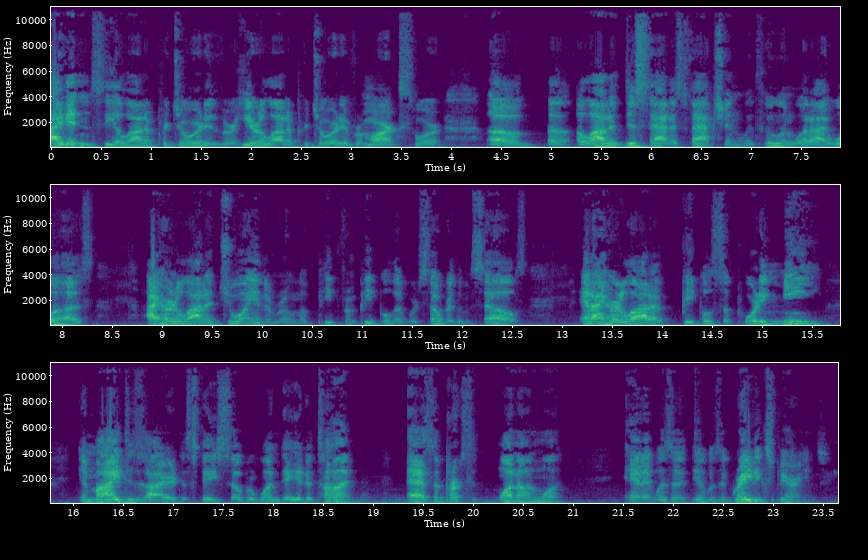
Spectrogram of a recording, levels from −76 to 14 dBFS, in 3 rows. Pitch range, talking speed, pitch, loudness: 110-135 Hz, 200 wpm, 120 Hz, -18 LUFS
